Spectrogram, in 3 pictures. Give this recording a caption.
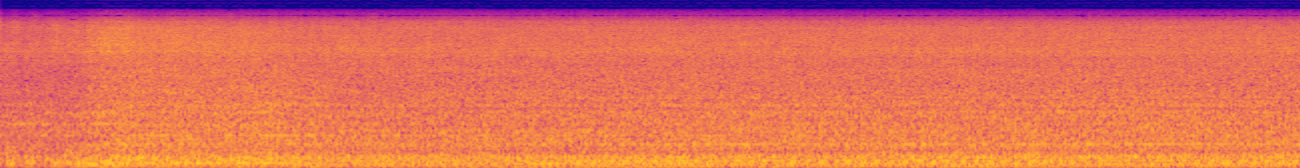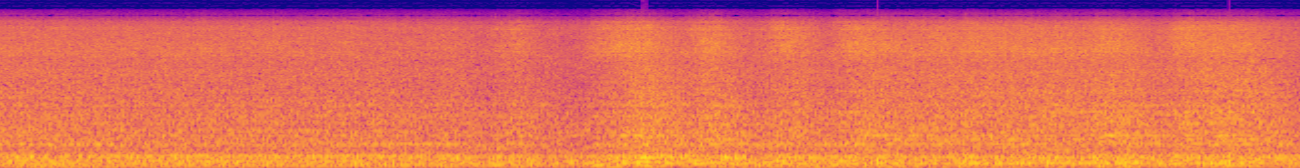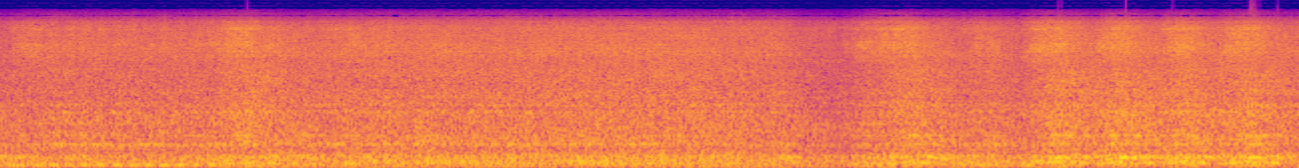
a take from a car engine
